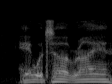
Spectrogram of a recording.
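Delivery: soft, slow, unhurried raspy voice. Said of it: "he has that raspy voice".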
